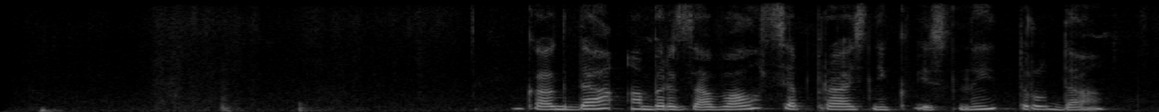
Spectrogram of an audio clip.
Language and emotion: Russian, neutral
